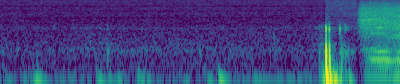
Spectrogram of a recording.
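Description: Dull low thumps at an uneven pace, from walking steps and handling of a hand-held phone's microphone, then one loud knock near the end. A steady hiss comes in as the shot changes.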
